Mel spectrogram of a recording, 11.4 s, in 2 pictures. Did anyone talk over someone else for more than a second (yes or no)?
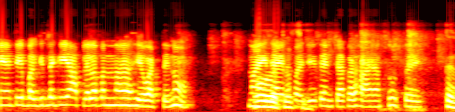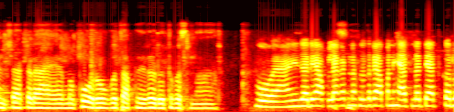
no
